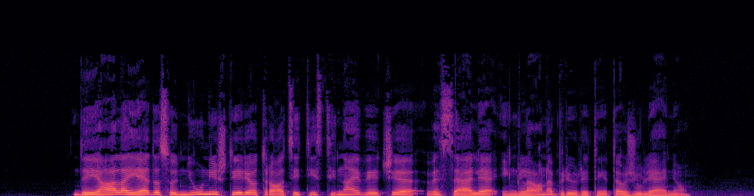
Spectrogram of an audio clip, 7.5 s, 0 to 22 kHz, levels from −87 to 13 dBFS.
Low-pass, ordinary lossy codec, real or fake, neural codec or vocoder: 19.8 kHz; MP3, 64 kbps; real; none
